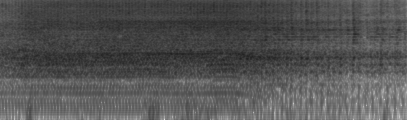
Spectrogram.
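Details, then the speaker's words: Poulan riding mower with Briggs & Stratton engine, running at speed: harsh, buzzy metallic rattle from a loose inner baffle sheet rattling inside the muffler; muffler later replaced, old one welded. "So it's loose in there, right? So every time the engine's running, it's going, you know, so you got this metal sheet metal just rattling around in there. It just sounds like crap, you know what I mean?"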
